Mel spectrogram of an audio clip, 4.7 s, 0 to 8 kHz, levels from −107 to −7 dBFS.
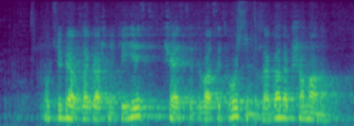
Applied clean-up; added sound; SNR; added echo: neural separator model SepFormer DNS4.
